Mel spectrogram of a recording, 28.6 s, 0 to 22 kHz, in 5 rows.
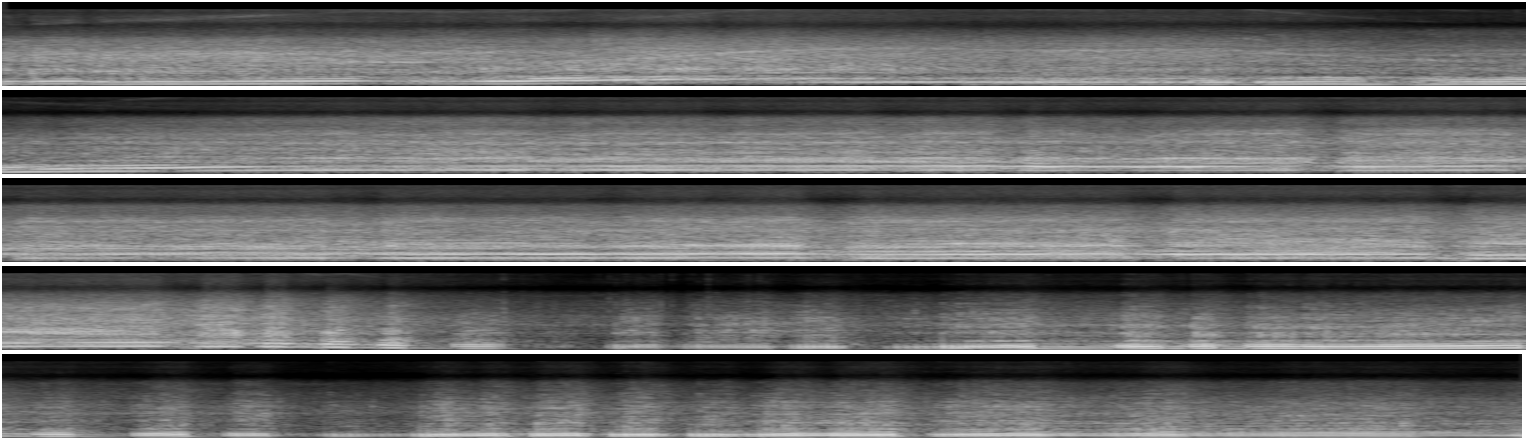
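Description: Off-road 4x4's engine revving hard under load while its tyres spin through deep mud, the revs climbing over the first few seconds and then held high. About eighteen seconds in the revs drop sharply, and the engine note then rises and falls in short, choppy bursts.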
